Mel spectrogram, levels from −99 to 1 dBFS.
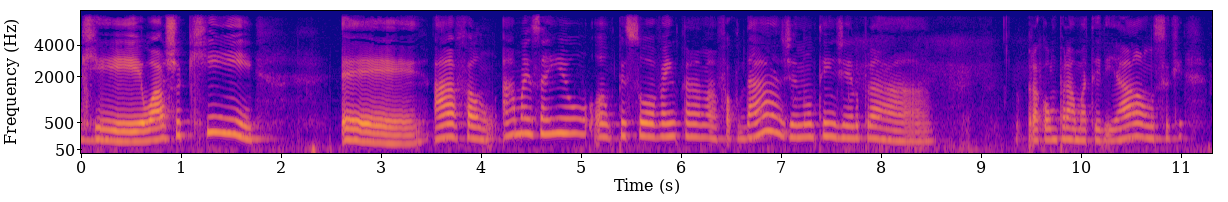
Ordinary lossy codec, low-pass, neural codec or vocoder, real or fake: none; 7.2 kHz; none; real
